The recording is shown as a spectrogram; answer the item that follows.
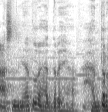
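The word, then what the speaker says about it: Hunter × Hunter: Hunter x Hunter guys. – Oke, Hunter x Hunter. Itu tuh kalau di versi apa ya? internasional internasionalnya tuh bacanya Hunter Hunter sebenarnya.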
